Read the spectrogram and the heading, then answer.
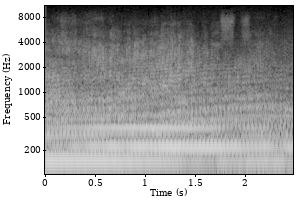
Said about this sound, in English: One helicopter now is in real low. Military police helicopter.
